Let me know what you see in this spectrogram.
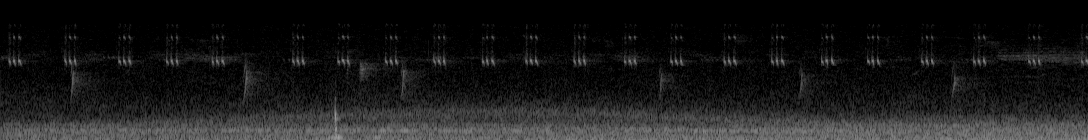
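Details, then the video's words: Night-time crickets calling over gentle wind, a run of bright, rapid chirps repeating steadily about twice a second, a few brief rising streaks in between, and a soft, continuous low wind hush beneath. "Relaxing Night Time Sounds | Crickets & Soft Wind"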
